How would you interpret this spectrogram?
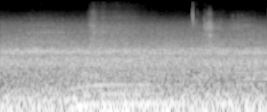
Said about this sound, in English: Ooh, lots of traffic.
